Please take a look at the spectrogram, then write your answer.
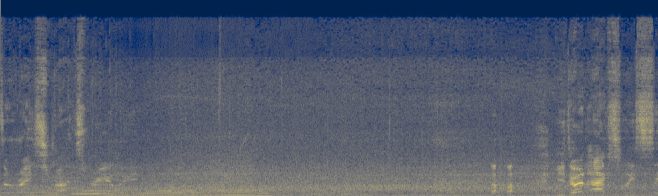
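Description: An Audi TT RS Performance under hard driving, its engine note rising and shifting loudly and continuously, heard close from the cabin with a voice speaking over it.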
